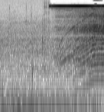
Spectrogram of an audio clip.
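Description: Electric motor and pusher propeller of a radio-controlled foam plane throttling up about a second in: a whine that rises in pitch and then holds steady, with a thin high tone above it.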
